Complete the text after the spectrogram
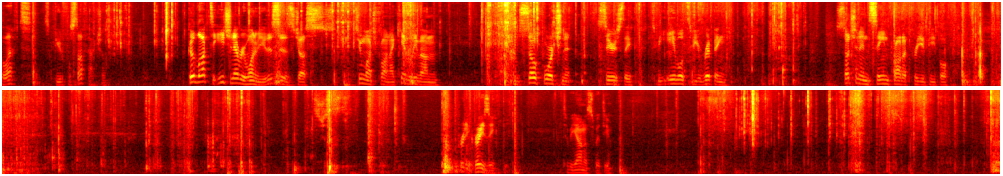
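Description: Cardboard boxes scrape and knock as they are handled.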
